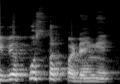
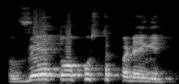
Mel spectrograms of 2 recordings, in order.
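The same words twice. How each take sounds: First: Said in the usual way. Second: Weight on "वे तो"; stress on वे तो. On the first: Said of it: "ये ऐसे भी हो सकता है". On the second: Shown as a demonstration. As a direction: press वे तो. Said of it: "बल दिया गया है".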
